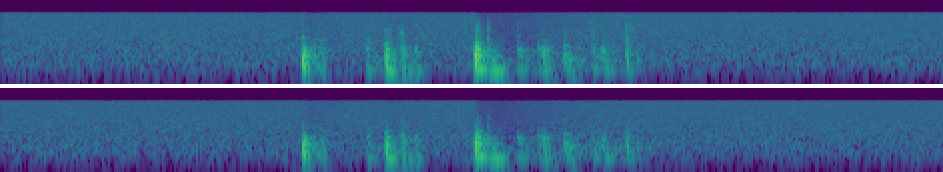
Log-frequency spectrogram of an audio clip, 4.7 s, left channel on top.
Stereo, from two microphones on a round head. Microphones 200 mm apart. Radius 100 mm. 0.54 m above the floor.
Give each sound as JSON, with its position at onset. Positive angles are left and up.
{"t": 1.5, "sound": "footsteps", "side_deg": 80}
